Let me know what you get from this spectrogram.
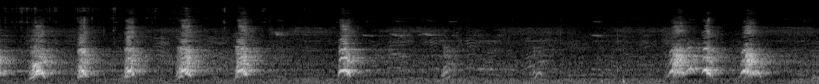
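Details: Barking German Shepherds from a breeding and competition working group: a series of strong, clipped barks about half a second apart, then a pause and a final cluster of three quick barks.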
